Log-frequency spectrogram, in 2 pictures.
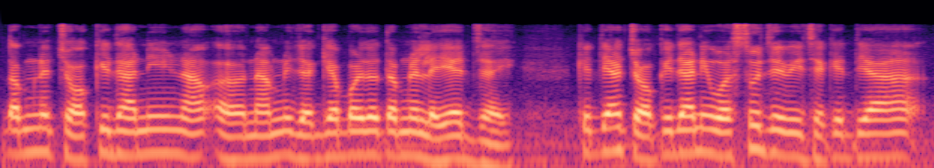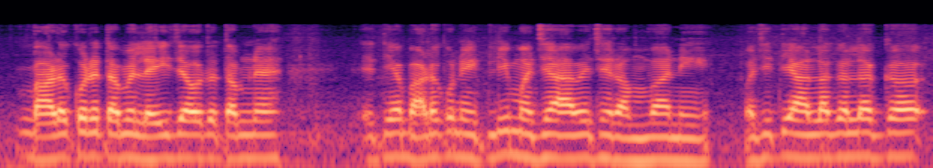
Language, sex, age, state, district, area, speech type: Gujarati, male, 18-30, Gujarat, Surat, urban, spontaneous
